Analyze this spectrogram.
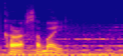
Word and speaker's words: Karasabai: district commissioner in those days in early 60s pronounced the word kara sabai and since then the this spelling left like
